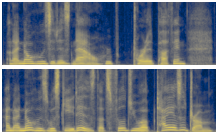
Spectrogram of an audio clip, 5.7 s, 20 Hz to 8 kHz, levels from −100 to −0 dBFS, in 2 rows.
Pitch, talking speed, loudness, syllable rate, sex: 225 Hz, 250 wpm, -16 LUFS, 6.0 syllables/s, female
